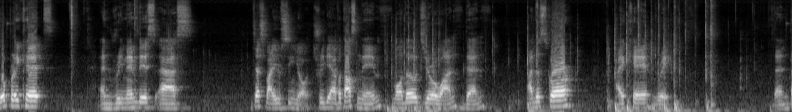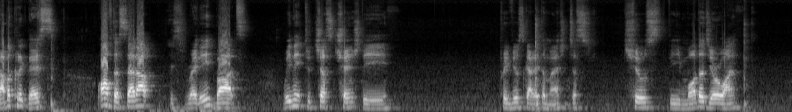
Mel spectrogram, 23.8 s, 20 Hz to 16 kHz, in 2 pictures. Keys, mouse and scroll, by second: 0.1 click, 0.9 click, 5.6-7.0 typing, 9.2-10.6 typing, 11.8 click, 19.9 click, 23.1 click.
